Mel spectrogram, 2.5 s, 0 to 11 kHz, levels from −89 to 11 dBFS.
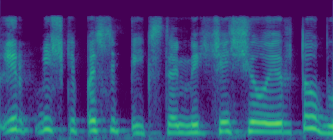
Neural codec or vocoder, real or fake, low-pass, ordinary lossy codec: codec, 16 kHz, 2 kbps, X-Codec, HuBERT features, trained on general audio; fake; 7.2 kHz; MP3, 96 kbps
